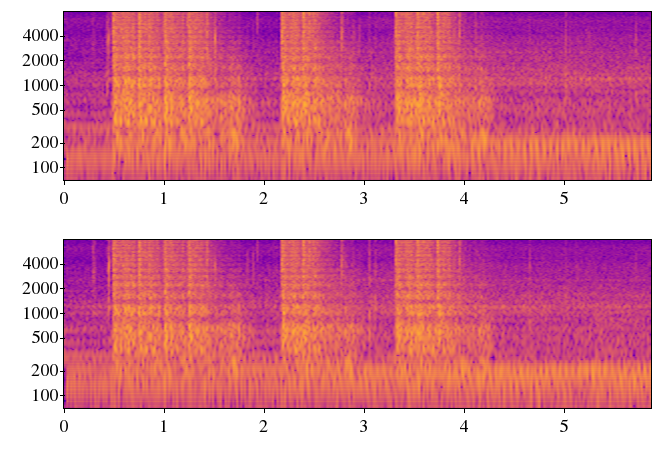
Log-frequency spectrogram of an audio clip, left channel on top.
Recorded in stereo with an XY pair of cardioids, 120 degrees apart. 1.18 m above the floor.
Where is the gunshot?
15° left, 1.3 m.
